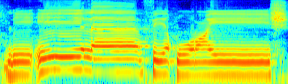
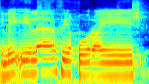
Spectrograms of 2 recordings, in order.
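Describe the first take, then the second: First: The vowels in li'ilafi are held long. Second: The vowels in li'ilafi are said short. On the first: The speaker calls it right. "seharusnya dibaca panjang" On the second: The speaker calls it wrong. "Kesalahan yang sering terjadi yaitu dibacanya pen pendek"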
